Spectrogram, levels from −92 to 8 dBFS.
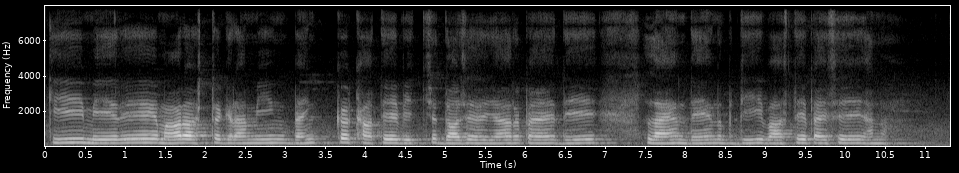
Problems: constant background noise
